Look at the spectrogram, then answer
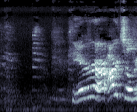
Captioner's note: cat meows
